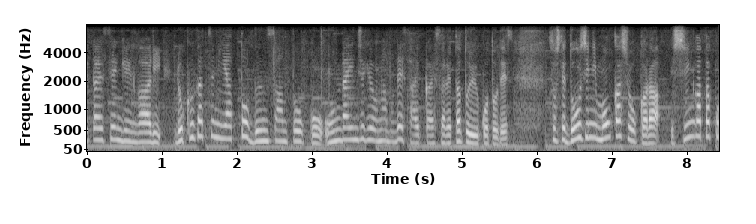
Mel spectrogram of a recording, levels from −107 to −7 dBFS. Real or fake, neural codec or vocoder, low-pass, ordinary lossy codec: real; none; 7.2 kHz; Opus, 16 kbps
